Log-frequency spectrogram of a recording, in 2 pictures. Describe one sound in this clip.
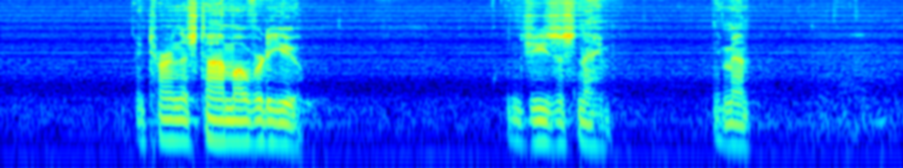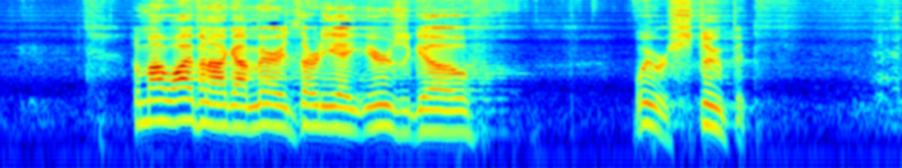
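A middle-aged man speaks slowly and emotionally into a microphone, with long pauses.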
